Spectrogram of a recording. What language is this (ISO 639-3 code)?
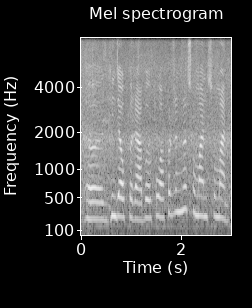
brx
